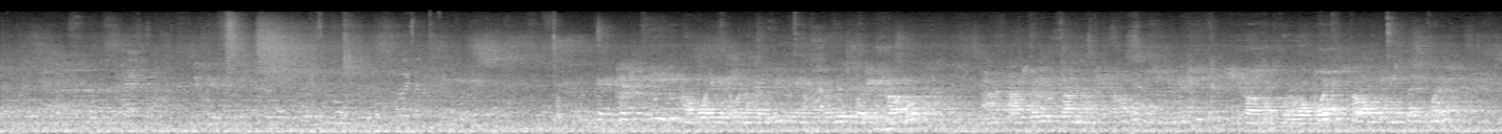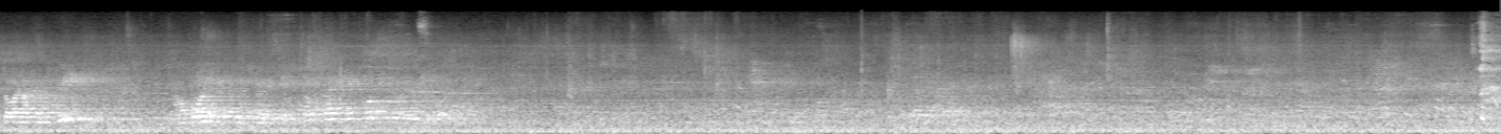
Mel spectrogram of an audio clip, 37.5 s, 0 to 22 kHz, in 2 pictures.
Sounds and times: train 24.1 - 28.6

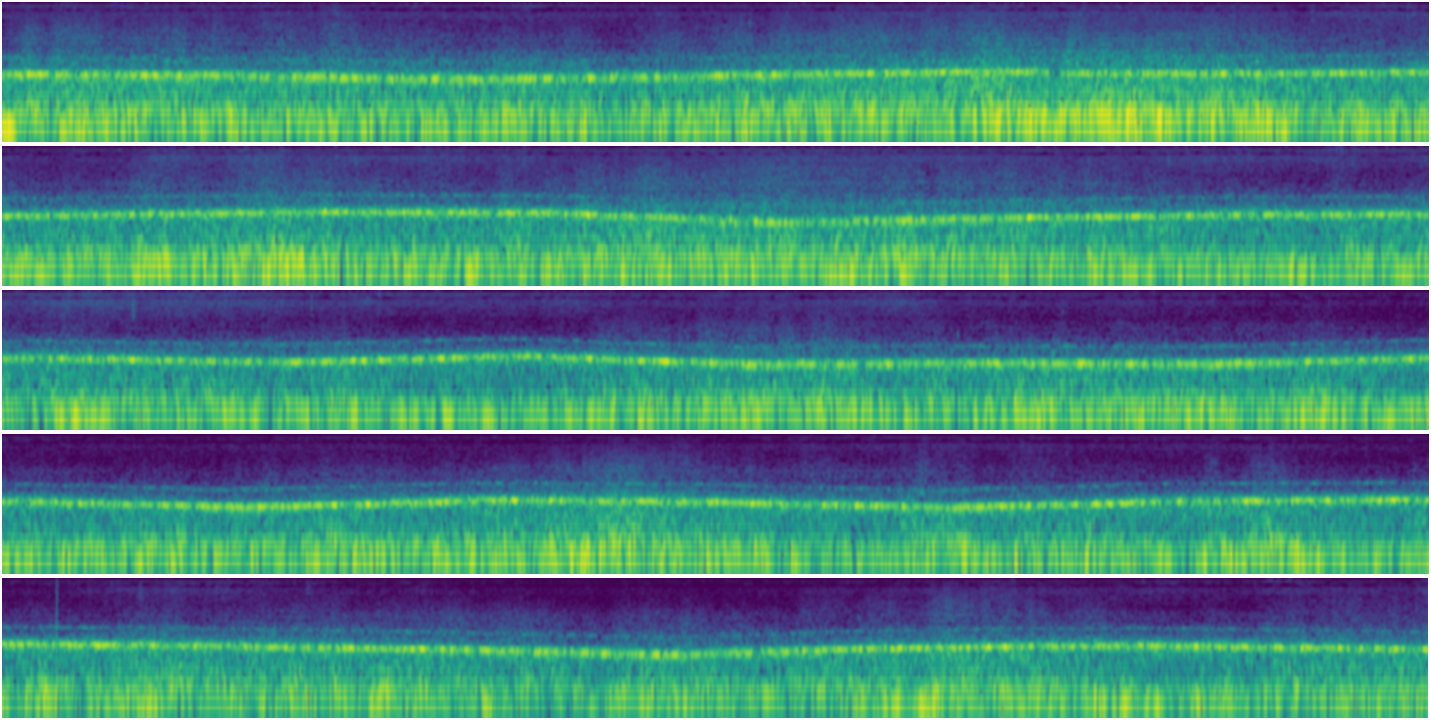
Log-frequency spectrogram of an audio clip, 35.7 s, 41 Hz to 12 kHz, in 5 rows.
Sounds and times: desert wind 0.0 - 35.6
low earth rumbling 0.0 - 35.6
wind rustling a dry corn field 0.0 - 35.6

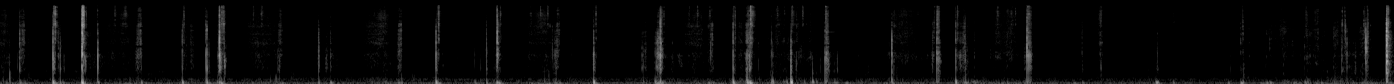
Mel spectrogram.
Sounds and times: Cassette tape handling 13.1 - 13.9

